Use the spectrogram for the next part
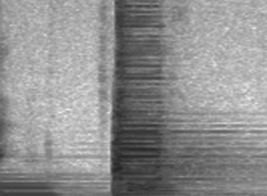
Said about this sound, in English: and then releasing to play the open D string, plucking with the index finger like that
